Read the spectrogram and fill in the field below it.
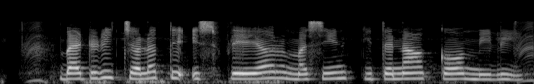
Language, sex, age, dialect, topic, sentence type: Bhojpuri, female, <18, Western, agriculture, question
